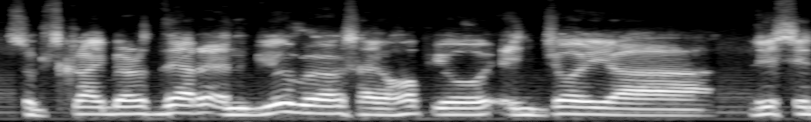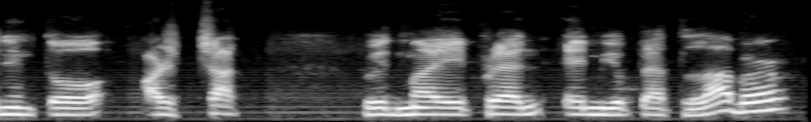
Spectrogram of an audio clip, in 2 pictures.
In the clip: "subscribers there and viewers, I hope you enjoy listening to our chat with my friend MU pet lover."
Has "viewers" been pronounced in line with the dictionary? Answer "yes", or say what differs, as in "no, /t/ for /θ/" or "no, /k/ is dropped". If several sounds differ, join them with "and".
no, /b/ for /v/ and /s/ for /z/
